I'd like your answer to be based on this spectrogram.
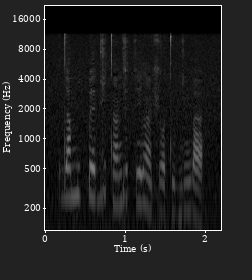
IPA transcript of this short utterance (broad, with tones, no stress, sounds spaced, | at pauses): d a˦ m i˦ k͡p ɛ˦ ɡ i˦˨ t ã˨˦ ɡ ɛ˦˨ k e˧ l ã˨ ʃ ɔ˨ t u˨ ɡ ĩ˧ w a˨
